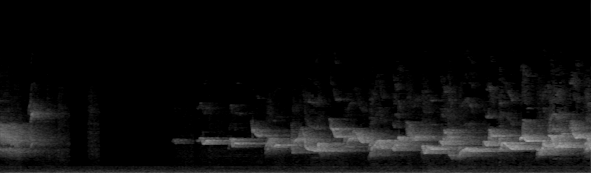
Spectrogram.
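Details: An ultramarine grosbeak sings a northeastern-style song: a fast, warbled phrase of high whistled notes that step down and up, after a short opening chirp and a pause.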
